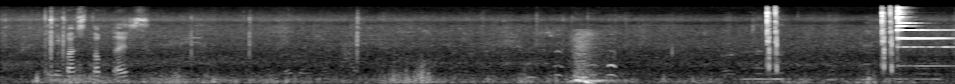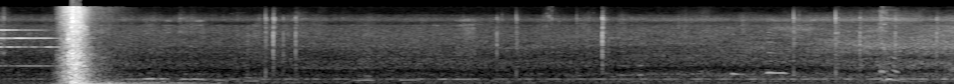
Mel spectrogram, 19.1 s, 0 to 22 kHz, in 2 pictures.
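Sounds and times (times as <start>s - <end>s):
bell ding: 9.0s - 10.4s
low hum: 9.6s - 12.2s
loud whoosh: 10.0s - 11.8s.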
